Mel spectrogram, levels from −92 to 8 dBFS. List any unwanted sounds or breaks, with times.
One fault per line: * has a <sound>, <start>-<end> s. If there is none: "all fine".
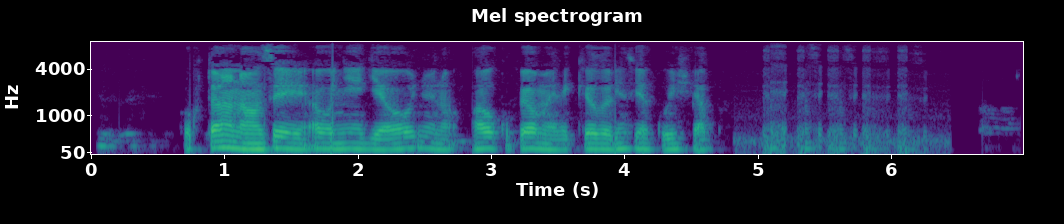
* has a laugh, 5.0-6.3 s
